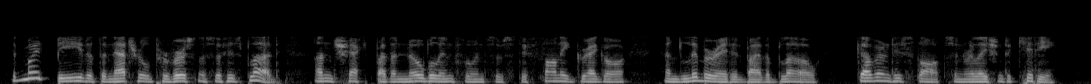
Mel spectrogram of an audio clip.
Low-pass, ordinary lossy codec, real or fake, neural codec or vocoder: 3.6 kHz; Opus, 64 kbps; real; none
